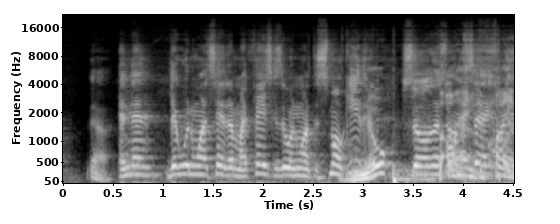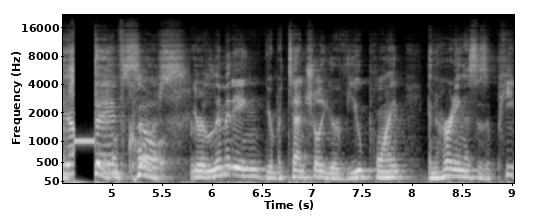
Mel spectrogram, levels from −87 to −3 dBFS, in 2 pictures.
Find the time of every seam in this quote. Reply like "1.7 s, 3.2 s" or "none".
5.8 s, 6.5 s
